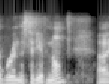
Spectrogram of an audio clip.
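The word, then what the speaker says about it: Nantes: in the city of nalt uh it's pronounced without the s at the end and we're the sixth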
